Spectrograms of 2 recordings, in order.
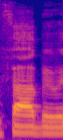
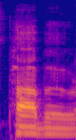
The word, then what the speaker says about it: Pabu: I of kept she saying Fabu. It's Pabu, right?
